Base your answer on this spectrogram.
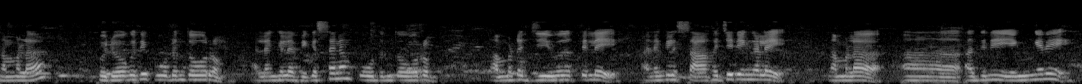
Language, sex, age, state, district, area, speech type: Malayalam, female, 30-45, Kerala, Kollam, rural, spontaneous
